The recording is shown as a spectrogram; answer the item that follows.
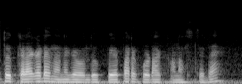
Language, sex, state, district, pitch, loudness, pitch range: Kannada, male, Karnataka, Bangalore, 115 Hz, -17 LUFS, 110-130 Hz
